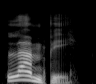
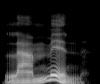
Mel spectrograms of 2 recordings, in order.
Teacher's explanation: What about MP? It softens into MM.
